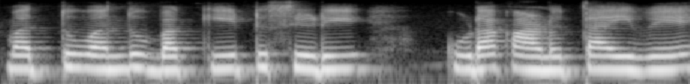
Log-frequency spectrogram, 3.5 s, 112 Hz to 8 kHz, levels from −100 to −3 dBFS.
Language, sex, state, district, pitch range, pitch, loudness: Kannada, female, Karnataka, Bidar, 230-245 Hz, 240 Hz, -17 LUFS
